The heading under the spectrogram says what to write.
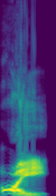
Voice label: Human Pirate Say Ahoy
